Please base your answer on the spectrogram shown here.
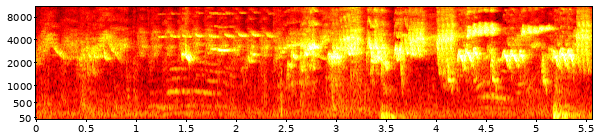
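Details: Captive adult Asian pied starling appearing to talk back, imitating speech: a dense run of harsh squawks, chatters and whistled notes, mostly high-pitched, with a few speech-like syllables heard just before.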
